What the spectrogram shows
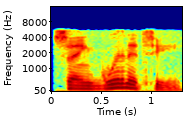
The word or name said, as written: sanguinity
